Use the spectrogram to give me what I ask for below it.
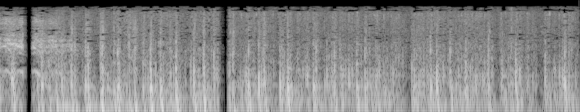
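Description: A frightened herd of horses neighs amid a dense, rapid clatter that stays loud and continuous throughout, broken only by two very brief gaps.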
